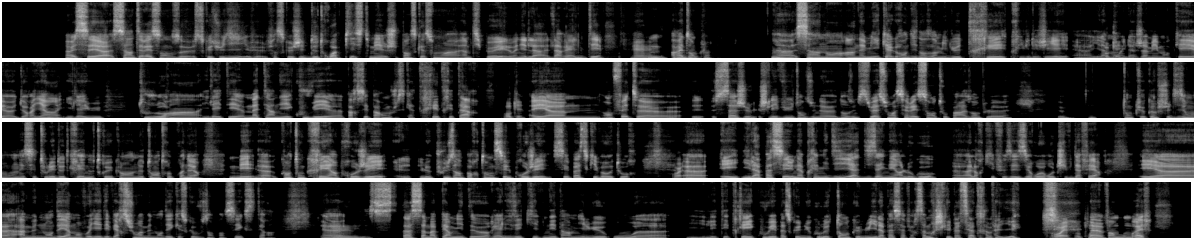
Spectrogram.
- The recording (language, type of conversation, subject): French, advice, Comment poser des limites à un ami qui te demande trop de temps ?
- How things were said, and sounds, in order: stressed: "très"; unintelligible speech; laughing while speaking: "moi, je l'ai passé à travailler"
